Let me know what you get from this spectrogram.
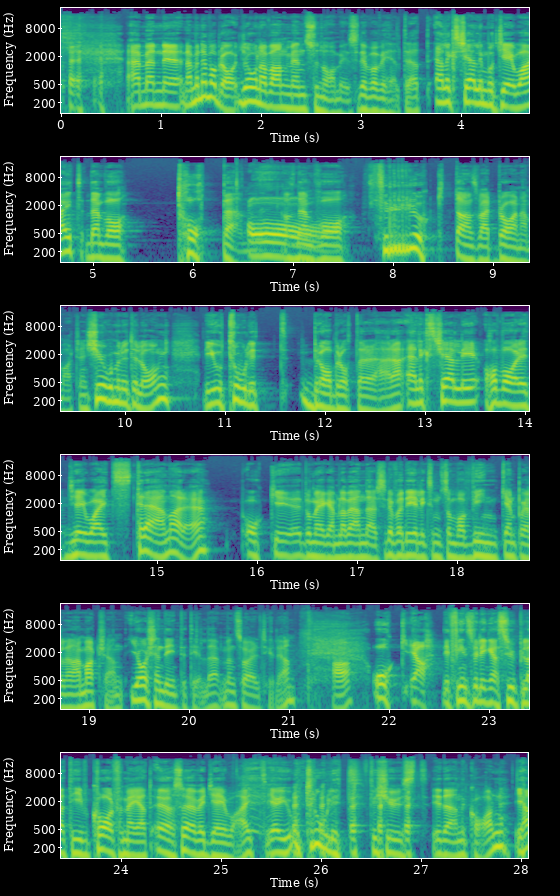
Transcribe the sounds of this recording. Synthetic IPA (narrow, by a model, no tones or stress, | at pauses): nʔɛɪmɛnnæɪmɛnd̪ɛnvaɾbɾɑːjoʊnavanːmɛɛnsɵnɑːmɪsɔd̪ɛvaɾvɪlɦeːlt̪ɾɛt̪ːɛlɛksɕɛlːɪmʊt̪̚d͡ʒɛjwajt̪d̪ɛnva | t̪ʰɔpːənalsd̪ɛnva | fɾɵkt̪ans̬væːʈ̚bɾɑːd̪ɛnhæːma̰t̪ʂənɕʉ̟ːɡʊmɪnʉt̪əɭɔŋːd̪ɛæjʊt̪ʰɾuːlɪt̪bɾɑːbɾɔt̪ʰːɛɾəd̪ɛɦæ̰ːɾaʔɛlːɛksɕɛlːɪhaɾvɑːɾɪt̪̚d͡ʒɛjwajt̪st̪ʰɾɛːnaɾə | ɔkd̪ɔmæɡamlavɛnːəɾsɔd̪ɛvaɖɛlɪksɔmsɔmvaɾvɪŋkənpʰɔheːlad̪nhæːɾmat̪ʂə̰njɑːɡɕɛnd̪əɪnt̪ət̪ʰɪ̰ld̪ɛmɛnsɔæɖɛt̪ʰy̰d̪ɪ̰ɡən | ɔkjɑd̪̥ɛfɪnsvɛlɪŋːasʉ̟ːpəɭat̪ʰiːvkʰvɑːɾfœɾmɛjat̪øːsaøːvəd͡ʒɛjwa̰jt̪jɑæjɵʊt̪ʰɾuːlɪt̪fœɕʉ̟ːst̪ɪd̪ɛnkʰɑ̰ːɳɪ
